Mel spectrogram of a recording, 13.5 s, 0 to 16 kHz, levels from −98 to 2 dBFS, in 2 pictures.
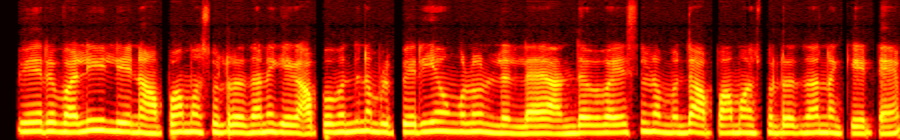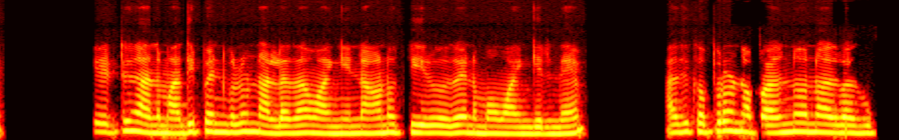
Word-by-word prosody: வேற 235 0 +2
வழி 220 +4 +3
இல்லையே 235 -2 +2
நான் 190 -2 +3
அப்பா 215 +4 0
அம்மா 225 0 +2
சொல்றது 210 -1 +1
தானே 220 +2 +2
கேட்கணும் 205 -1 +2
அப்ப 215 +4 -1
வந்து 225 +2 +1
நம்மள 220 -3 +1
பெரியவங்களும் 230 0 +1
இல்லல்ல. 185 -2 -1 0.2
அந்த 190 +3 0 0.2
வயசுல 210 +3 -1
நம்ம 210 -2 -1
வந்து 215 +2 +1
அப்பா 195 +1 -3
அம்மா 205 0 0
சொல்றது 195 -1 -1
தான் 210 0 0
நான் 190 -2 -4
கேட்டேன். 180 +1 -2 0.7
கேட்டு 225 +3 -3
நான் 220 -3 +2
அந்த 200 0 0
மதிப்பெண்களும் 220 +2 0
நல்லா 190 -1 0
தான் 200 0 0
வாங்கினேன். 185 0 -1
420 200 0 -1
என்னமோ 185 -2 -1
வாங்கியிருந்தேன். 175 +4 -1 0.7
அதுக்கப்பறம் 230 +3 -1
நான் 210 -1 -3
11வது 215 0 +1
வகுப்பு. 195 0 -3
205 Hz, 170 wpm, -18 LUFS, 195-225 Hz, 0.7 s, வழி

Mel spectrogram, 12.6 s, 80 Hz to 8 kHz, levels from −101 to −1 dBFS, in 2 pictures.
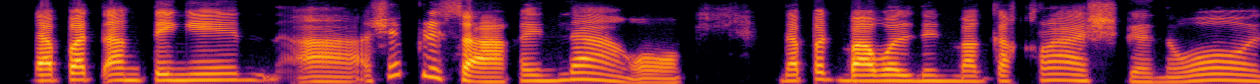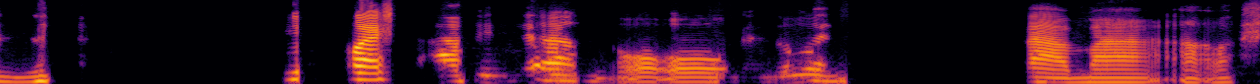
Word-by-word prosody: Dapat 220 +3 +6
ang 210 0 +4
tingin, 215 +1 0 0.2
ah, 170 -1 0
siyempre 360 - -2
sa 160 -8 +6
akin 195 +1 -4
lang, 225 -4 +1
oh. 135 -1 -5 0.5
Dapat 200 +5 +1
bawal 195 0 +7
din 190 -1 -4
magka-crush 190 +2 -2
gano'n. 180 +2 -4 1.2
Yung 245 - -8 0.2
crush 235 0 +7 0.3
akin 185 0 -15
ka - - -12
lang. 200 -2 0 0.2
Oo 155 -1 -7 0.2
gano'n. 195 +1 -11 1.0
Tama 150 -1 -3 0.3
oo. 145 0 -13
195 Hz, 110 wpm, -20 LUFS, 165-215 Hz, 1.2 s, bawal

